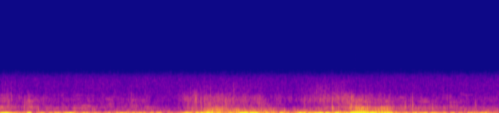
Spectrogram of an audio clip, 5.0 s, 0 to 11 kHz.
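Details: Respiratory auscultation: low rumbling continuous breath sounds with brief crackling, rhonchi with fine crackles, as judged by at least 8 of 10 respiratory specialists.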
